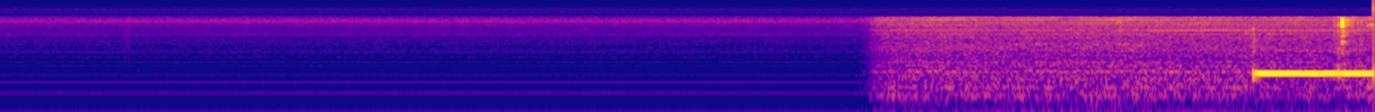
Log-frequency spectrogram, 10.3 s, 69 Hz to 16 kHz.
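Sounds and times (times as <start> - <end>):
phone line static hiss during a call: 6.5 - 10.3
telephone ringback tone over the line: 9.4 - 10.3.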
